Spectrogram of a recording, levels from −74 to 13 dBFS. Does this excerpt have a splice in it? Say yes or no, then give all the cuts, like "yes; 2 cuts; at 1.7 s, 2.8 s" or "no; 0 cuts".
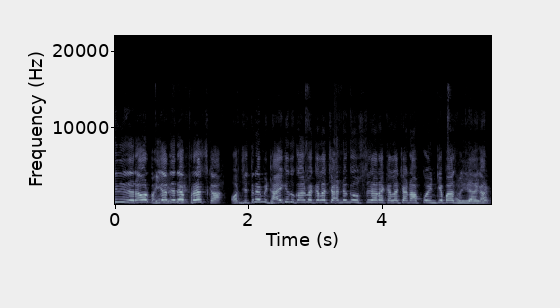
no; 0 cuts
